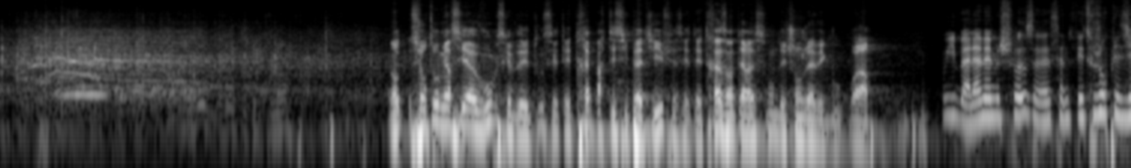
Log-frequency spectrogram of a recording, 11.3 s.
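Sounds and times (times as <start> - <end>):
audience applause: 0.0 - 5.0
speech: 3.9 - 11.3.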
